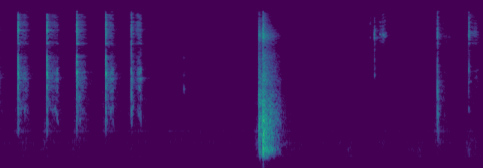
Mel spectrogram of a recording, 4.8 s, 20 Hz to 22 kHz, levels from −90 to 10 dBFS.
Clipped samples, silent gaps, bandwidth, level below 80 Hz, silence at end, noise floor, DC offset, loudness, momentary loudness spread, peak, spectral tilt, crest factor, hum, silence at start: under 0.1%; none; 16.5 kHz; under -90 dBFS; 0.45 s; -87 dBFS; under 0.1%; -35 LUFS; 21 LU; -8 dBFS; 3 dB/octave; 32 dB; none; 0.15 s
